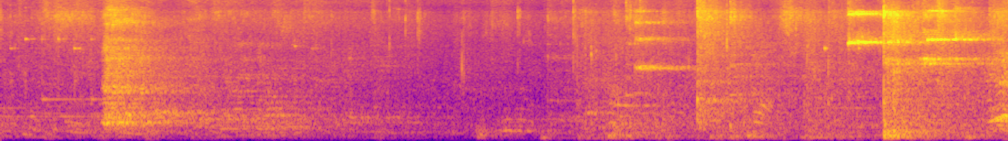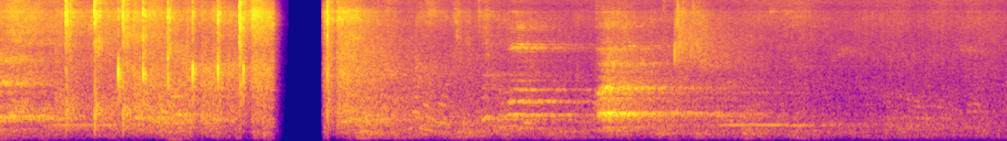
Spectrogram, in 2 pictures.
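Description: Young men talk and call out loudly, ringing through a large echoing hall.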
